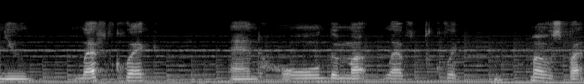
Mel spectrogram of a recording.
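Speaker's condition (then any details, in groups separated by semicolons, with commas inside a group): Cerebral palsy; stiff muscles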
